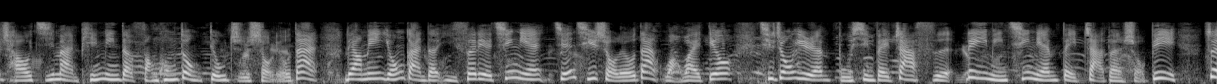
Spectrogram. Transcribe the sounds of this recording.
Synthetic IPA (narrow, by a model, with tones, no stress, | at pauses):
ʈ͡ʂʰɑ˧˥ʊt͡ɕi˧˥ma˨˩npʰi˧˥ŋmi˧˥ŋd̪ə˧fɑ˧˥ŋkʰʊ˥ŋt̪ʊ˥˩ŋt̪jo˥ʊʈ͡ʂɻ̩˧˥ʂo˨˩ʊljo̰˧˥ʊt̪a˥˩n | ljɑ˨˩ŋmi˧˥ŋjʊ˧˥ŋka˨˩nd̪ə˦i˨˩sɤ˥˧ljɛ˥˩t͡ɕʰi˥ŋnjɛ˧˥nt͡ɕjɛ˧˥nt͡ɕʰi˧˥ʂo˨˩ʊljo˧˥ʊt̪a˥˩nwɑ˨˩ŋwa˥˩ɪt̪jo˥ʊt͡ɕʰi˧˥ʈ͡ʂʊ˥ŋi˥˩ɻə˧˥npu˧˥ɕi˥˧npe˥˧ɪʈ͡ʂa˥˩sɹ̩˨˩li˥˧ŋi˥˩mi˧˥ŋt͡ɕʰi˥ŋnjɛ˧˥npe˥˧ɪʈ͡ʂa˥˧t̪wa˥˩nʂo˨˩ʊpi˥˩ | t͡swe˥˩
